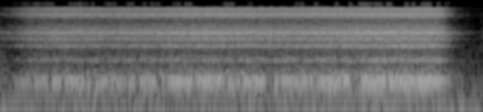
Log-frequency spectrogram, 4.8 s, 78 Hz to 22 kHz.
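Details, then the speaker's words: Central Pneumatic 3-gallon, 1/3 HP, 100 PSI oil-free pancake compressor, about five years old, that won't build past roughly 30-35 psi and keeps running: a steady motor drone with a constant airy hiss near the outlet. A bad fitting is suspected. Air leak hiss. "you can hear that so I think we've got a bad fitting there I'm gonna replace that fitting next"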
